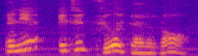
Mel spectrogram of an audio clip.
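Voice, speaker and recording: A woman with a fairly high voice reads a visual novel aloud as a gamer would. She trips over words now and then and rereads them. There is noise behind her voice. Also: very animated, normal speed, warm tone, rough recording. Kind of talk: let's play narration, reading story text aloud. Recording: clear background noise.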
